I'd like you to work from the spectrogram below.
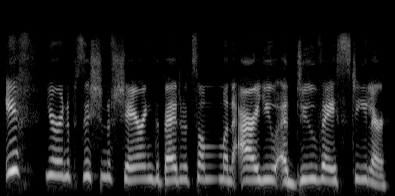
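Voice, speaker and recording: A woman's voice: fairly high pitch, fairly quick, sharp tone, no room sound, studio quality. A woman hosting a radio interview, asking playful, teasing questions. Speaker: radio host. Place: radio studio.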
